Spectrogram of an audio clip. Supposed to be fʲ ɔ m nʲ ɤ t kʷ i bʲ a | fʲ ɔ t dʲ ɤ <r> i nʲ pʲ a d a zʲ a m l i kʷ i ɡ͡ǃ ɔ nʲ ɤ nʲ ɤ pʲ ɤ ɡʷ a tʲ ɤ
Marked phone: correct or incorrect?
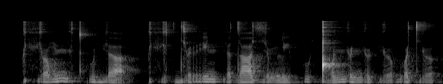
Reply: correct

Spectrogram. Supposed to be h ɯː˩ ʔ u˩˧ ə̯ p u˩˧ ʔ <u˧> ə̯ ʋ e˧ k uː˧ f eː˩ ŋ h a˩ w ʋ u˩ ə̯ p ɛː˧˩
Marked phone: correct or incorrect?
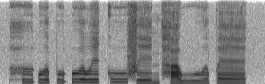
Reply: correct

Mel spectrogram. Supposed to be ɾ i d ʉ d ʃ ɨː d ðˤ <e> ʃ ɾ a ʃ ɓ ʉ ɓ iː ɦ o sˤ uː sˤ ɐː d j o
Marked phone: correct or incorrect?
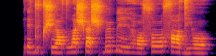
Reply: correct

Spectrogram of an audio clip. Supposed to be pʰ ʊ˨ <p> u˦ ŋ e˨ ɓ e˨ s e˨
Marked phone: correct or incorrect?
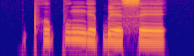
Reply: correct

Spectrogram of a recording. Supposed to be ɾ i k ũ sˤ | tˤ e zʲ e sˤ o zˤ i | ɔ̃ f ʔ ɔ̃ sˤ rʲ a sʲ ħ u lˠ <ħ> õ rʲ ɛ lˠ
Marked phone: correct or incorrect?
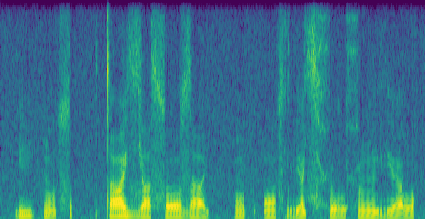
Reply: correct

